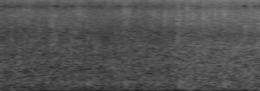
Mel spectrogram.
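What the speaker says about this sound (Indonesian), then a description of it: "Dengan penyiraman ini ya, semua mendapatkan air. Tuh kan seperti ada hujan" Overhead watering of a vertical garden, a steady dense hiss of water spraying and falling like rain, close and continuous for a couple of seconds, no voices.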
